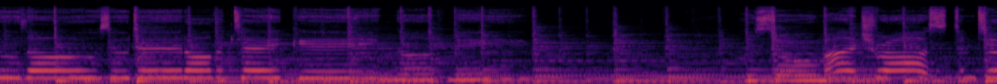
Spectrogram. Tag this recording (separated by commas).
Music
